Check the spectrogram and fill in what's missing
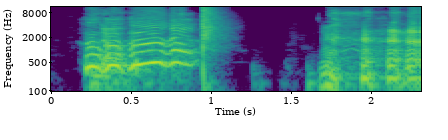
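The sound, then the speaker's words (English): A single sharp, loud slap sound effect, evoking Mickey slapping people in the game Kingdom Hearts, cracks out right after a drawn-out vocal exclamation, followed by a brief pause and then bursts of laughter. “Does it just Mickey giving people a bitch slap?”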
